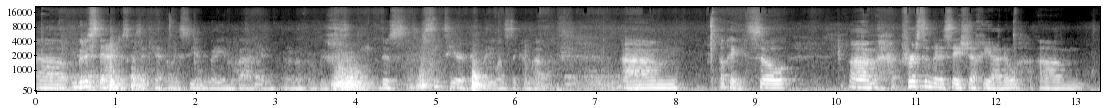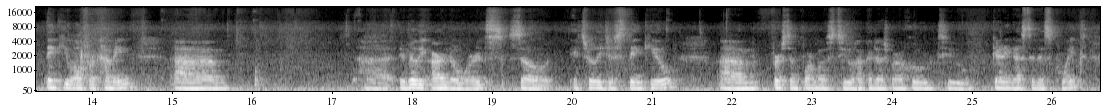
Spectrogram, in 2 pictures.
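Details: Adult man speaking; normal speech.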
